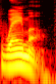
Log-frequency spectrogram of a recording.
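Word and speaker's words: Waymo: how could a guy not know how to pronounce way mo oh it's not wha mo it's not wha mo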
